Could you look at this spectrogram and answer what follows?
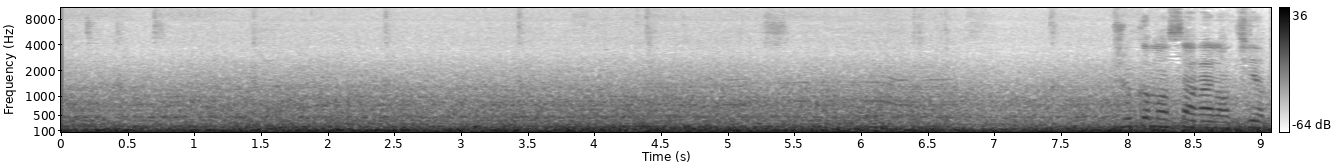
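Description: Car cruising along a road at a steady 70 km/h, with a continuous loud rumble of engine and road noise throughout and a brief higher whine near the end.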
